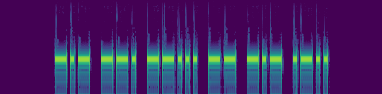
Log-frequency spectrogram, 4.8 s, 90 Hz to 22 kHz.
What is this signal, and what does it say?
Morse code, heard as a keyed tone, about 31 wpm, 700 Hz. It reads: KG7MKL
